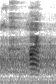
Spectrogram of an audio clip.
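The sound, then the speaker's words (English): A large raven gives one short, raspy call that imitates a spoken word, fairly loud against a faint, steady background hiss. “I want a raven.”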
